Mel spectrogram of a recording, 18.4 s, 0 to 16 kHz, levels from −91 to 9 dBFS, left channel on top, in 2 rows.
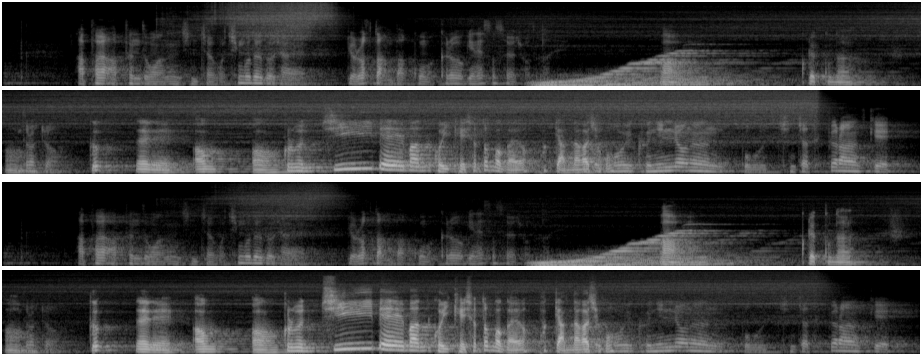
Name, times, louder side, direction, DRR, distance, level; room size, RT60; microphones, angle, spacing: voice 1, 0.8-3.0 3.5-5.5 9.3-9.8 15.1-18.0, left 3 dB, 45° left, 14 dB, 0.5 m, -39 dB
sound 1, 1.5-3.5 4.6-17.4, left 9 dB, 85° left, 1.5 m, -51 dB
sound 2, 5.2-7.8, right 2 dB, 60° right, 1.0 m, -36 dB
voice 2, 6.6-7.1 8.1-8.5 9.2-9.5 10.1-10.2 10.5-11.3 11.7-15.3, right 3 dB, 45° right, 14 dB, 0.5 m, -27 dB
18.0 x 9.2 x 7.9 m, 1.4 s
head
